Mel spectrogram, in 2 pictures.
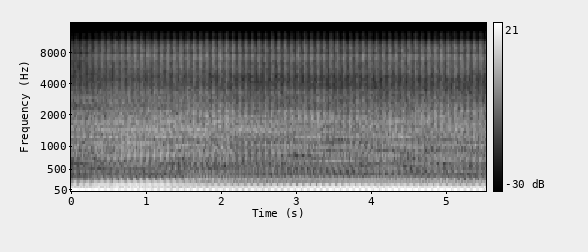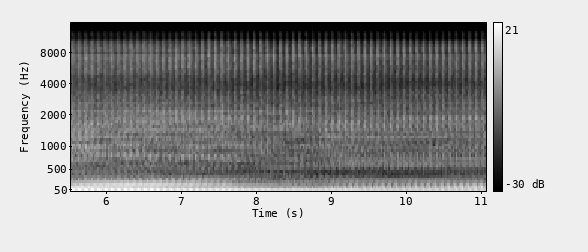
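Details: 2005 Subaru WRX at idle: sharp, evenly spaced knock about four times a second keeping pace with the engine; rod knock from a worn rod bearing.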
